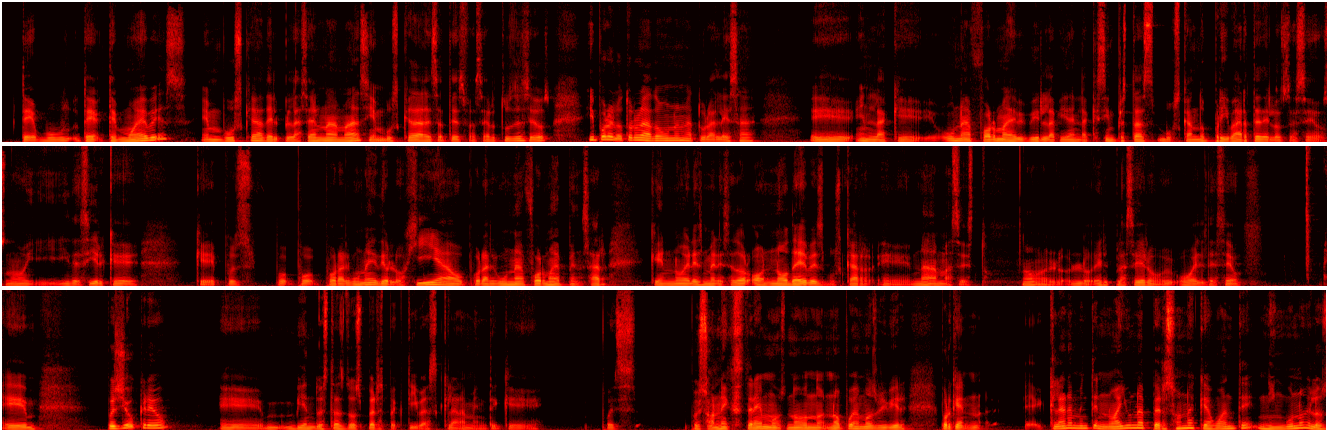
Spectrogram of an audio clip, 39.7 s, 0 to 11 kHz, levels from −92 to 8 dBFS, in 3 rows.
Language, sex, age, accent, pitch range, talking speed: Spanish, male, 20-39, Mexican, 115-140 Hz, 175 wpm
